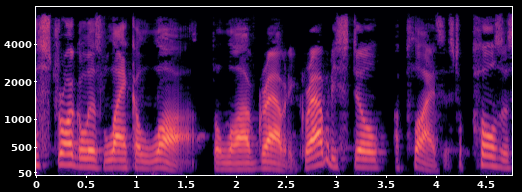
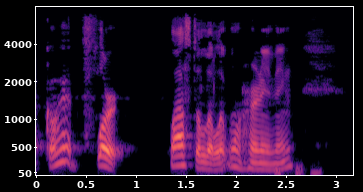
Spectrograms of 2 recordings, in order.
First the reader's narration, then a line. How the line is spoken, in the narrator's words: Indwelling sin cries out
